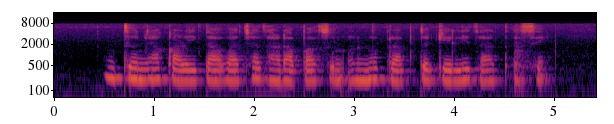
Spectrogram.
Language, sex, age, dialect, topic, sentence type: Marathi, female, 31-35, Northern Konkan, agriculture, statement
